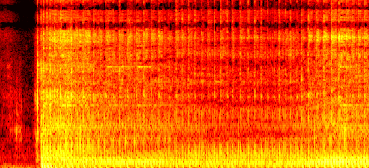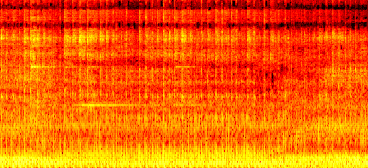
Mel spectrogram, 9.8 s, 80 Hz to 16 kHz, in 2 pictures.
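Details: 1999 Stihl FS80R 25cc string trimmer, recently bought and cleaned but not yet tuned up, warm start: catches after half a second and settles into a steady, even buzz with no misses or surging; runs normally.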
